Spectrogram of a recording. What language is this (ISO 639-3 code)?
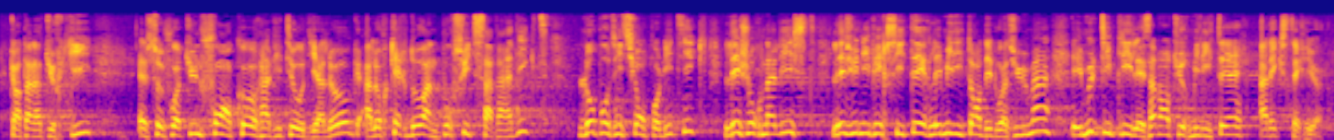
fra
